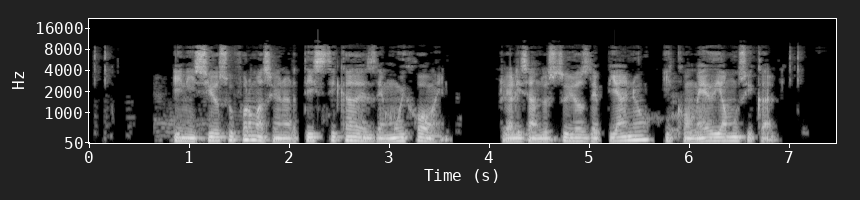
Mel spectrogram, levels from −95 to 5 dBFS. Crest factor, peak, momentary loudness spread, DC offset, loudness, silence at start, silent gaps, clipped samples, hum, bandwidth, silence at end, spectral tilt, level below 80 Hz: 16 dB; 0 dBFS; 10 LU; under 0.1%; -15 LUFS; 0.75 s; 2.11-2.15 s, 3.74-4.07 s; under 0.1%; none; 9.6 kHz; 0.6 s; -4.5 dB/octave; -40 dBFS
